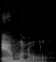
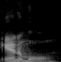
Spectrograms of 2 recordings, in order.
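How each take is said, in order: First: The m sound comes before the n sound. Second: The n sound comes before the m sound. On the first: The speaker calls it wrong. "I would say aminal for the longest time" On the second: The speaker calls it right. "I wouldn't say animal"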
